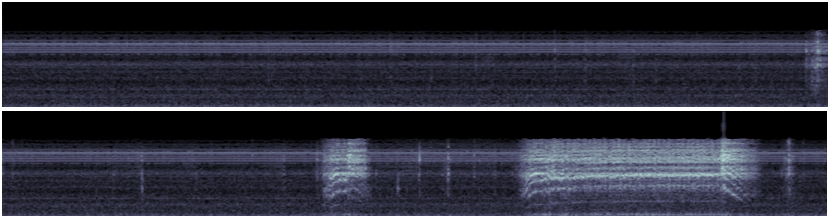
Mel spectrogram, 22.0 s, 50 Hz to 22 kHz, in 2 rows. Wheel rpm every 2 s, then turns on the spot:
0, 0, 0, 0, 0, 0, 0, 10, 10, 140, 50.
20-22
